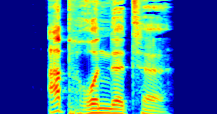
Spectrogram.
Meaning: inflection of abrunden: 1. first/third-person singular dependent preterite 2. first/third-person singular dependent subjunctive II
- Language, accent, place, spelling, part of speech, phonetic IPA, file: German, Germany, Berlin, abrundete, verb, [ˈapˌʁʊndətə], De-abrundete.ogg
